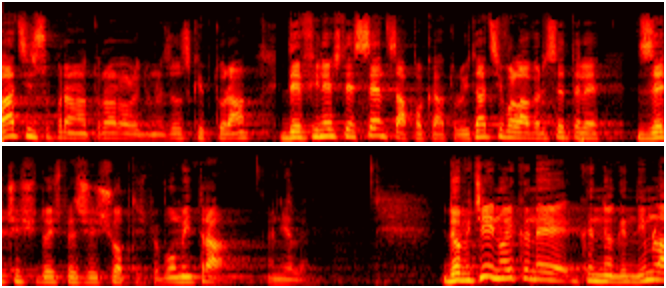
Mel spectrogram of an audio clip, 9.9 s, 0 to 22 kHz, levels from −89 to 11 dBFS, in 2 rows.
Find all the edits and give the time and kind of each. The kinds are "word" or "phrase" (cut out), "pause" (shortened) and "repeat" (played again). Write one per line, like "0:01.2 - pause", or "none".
0:02.0 - pause
0:04.6 - pause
